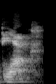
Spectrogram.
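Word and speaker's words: 6LACK: So the first one I've got on my list is called Black. It's spelled with a six instead of a B, so it's spelled like six lakh.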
